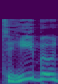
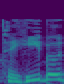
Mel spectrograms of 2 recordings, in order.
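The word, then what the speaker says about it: Taheebo: day orders everywhere else arrive in two days tahibo tea is great for healthy people because it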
